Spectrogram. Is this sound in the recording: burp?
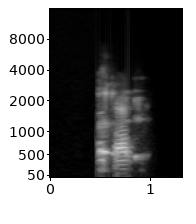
yes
